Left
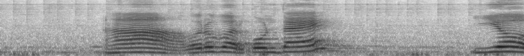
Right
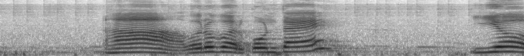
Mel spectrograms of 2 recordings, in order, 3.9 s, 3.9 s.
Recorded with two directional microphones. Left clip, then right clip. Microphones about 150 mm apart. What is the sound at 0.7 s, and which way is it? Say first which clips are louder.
A woman's voice: right 3 dB; 35° right (ahead or behind).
